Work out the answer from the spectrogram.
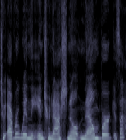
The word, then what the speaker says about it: Naumburg: first German artist to ever win the International Naumburg, is that how it's pronounced?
